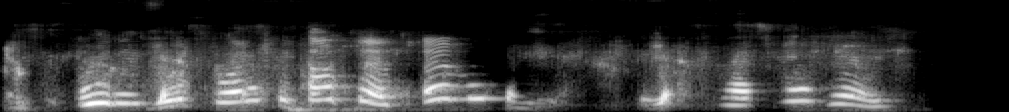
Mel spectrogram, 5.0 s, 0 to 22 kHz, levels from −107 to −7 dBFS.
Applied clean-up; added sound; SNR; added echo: neural mask model Resemble Enhance denoiser.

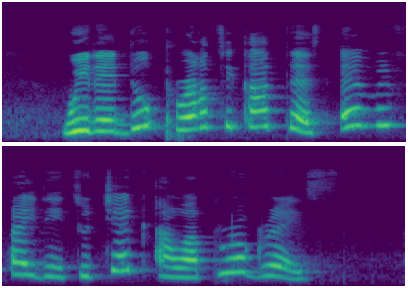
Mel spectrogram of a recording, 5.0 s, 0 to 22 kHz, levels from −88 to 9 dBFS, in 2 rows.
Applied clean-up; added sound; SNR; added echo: none; none; none; none.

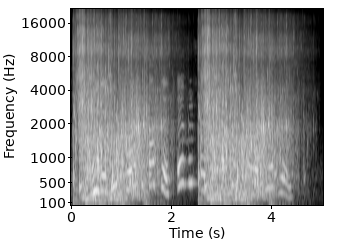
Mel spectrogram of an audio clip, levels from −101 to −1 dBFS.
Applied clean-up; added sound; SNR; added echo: none; Splash, splatter; -2 dB; none.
